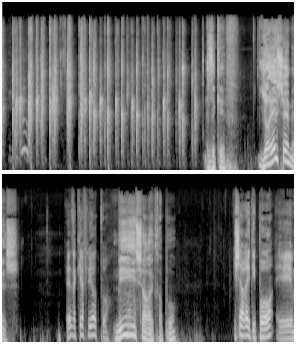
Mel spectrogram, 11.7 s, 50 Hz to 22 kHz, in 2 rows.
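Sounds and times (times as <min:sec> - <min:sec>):
band bass players clapping hands: 0:00.0 - 0:04.3
speech: 0:04.1 - 0:06.2, 0:07.1 - 0:09.4, 0:10.5 - 0:11.6.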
